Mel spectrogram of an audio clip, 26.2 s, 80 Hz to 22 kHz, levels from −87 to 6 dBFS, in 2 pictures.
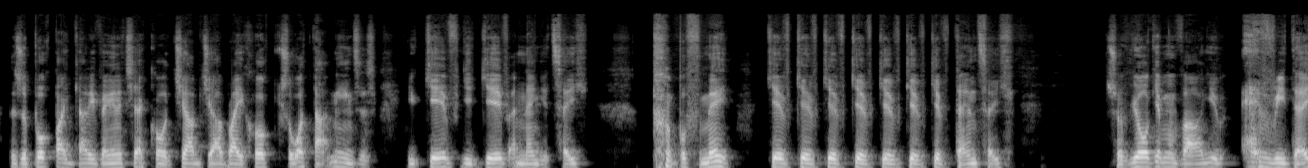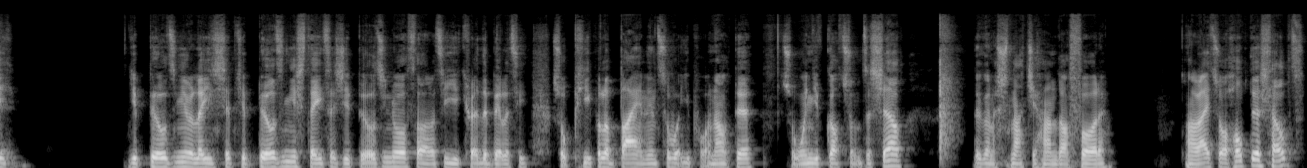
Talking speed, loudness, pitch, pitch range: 205 wpm, -17 LUFS, 100 Hz, 95-105 Hz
